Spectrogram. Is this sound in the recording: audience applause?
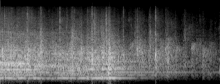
yes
